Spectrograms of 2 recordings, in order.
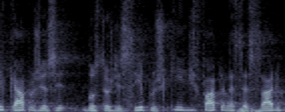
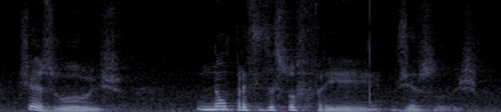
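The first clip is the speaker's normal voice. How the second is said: put-on pious, pitying tone; 4 semitones lower, 8 dB quieter than usual. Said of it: "Veja o tom de piedade".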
